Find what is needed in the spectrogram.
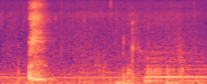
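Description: A brief breathy vocal sound from a man, a short falling 'hah' like a quick laugh or exhale, over a steady held background music tone.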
